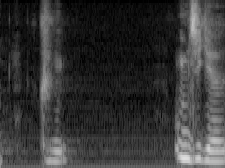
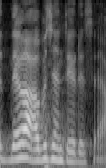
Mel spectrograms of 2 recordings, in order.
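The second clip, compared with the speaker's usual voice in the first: ordinary talk, nothing marked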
